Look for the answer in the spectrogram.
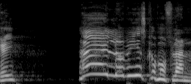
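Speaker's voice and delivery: high, squealing mock voice of a doubter; mock listener. Mocking a churchgoer who calls it flan in a high voice. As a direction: parody someone who thinks it's flan.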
